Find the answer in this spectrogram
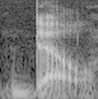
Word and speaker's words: del: is the symbol for dell. So this is pronounced as dell and that stands for the gradient.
